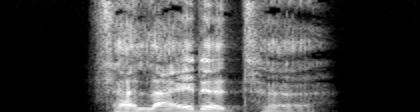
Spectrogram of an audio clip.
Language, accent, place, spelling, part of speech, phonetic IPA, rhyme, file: German, Germany, Berlin, verleidete, adjective / verb, [fɛɐ̯ˈlaɪ̯dətə], -aɪ̯dətə, De-verleidete.ogg
- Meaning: inflection of verleiden: 1. first/third-person singular preterite 2. first/third-person singular subjunctive II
